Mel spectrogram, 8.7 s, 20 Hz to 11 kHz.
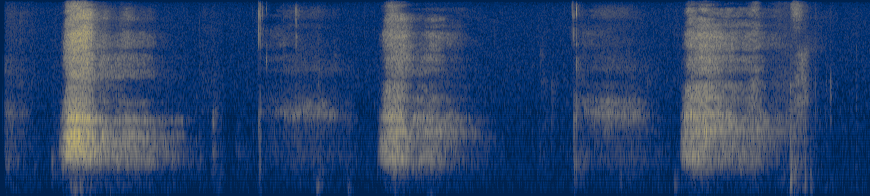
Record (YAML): exhalation_length: 8.7 s
exhalation_amplitude: 8076
exhalation_signal_mean_std_ratio: 0.34
survey_phase: alpha (2021-03-01 to 2021-08-12)
age: 45-64
gender: Female
wearing_mask: 'No'
symptom_none: true
smoker_status: Never smoked
respiratory_condition_asthma: false
respiratory_condition_other: false
recruitment_source: REACT
submission_delay: 1 day
covid_test_result: Negative
covid_test_method: RT-qPCR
